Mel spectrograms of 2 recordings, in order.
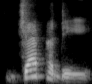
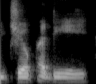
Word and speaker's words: jeopardy: we have it in jeopardy is not jio paddy please don't say jeopardy it's jeopardy and then we have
